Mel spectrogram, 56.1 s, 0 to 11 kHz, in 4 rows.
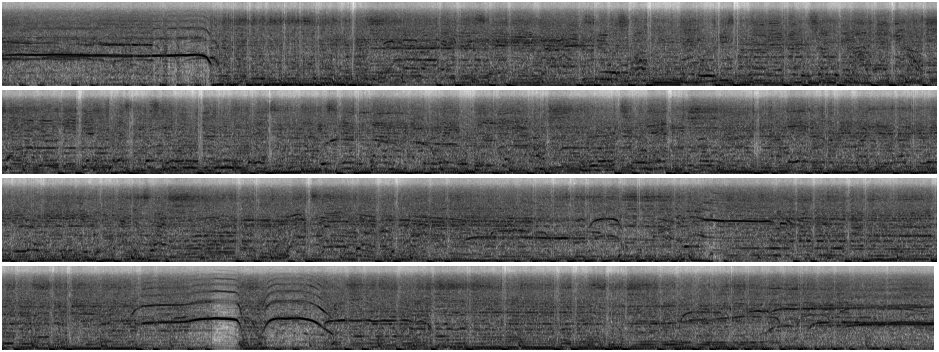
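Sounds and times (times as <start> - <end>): live country band playing: 0.0 - 56.0
person singing: 0.0 - 56.0
people shouting: 30.8 - 56.0.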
